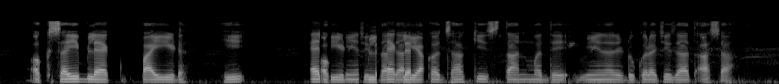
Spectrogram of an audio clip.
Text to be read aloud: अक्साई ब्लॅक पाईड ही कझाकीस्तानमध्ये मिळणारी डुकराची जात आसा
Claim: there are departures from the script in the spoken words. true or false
true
